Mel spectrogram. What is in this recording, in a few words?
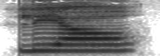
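"liao", first tone, pinyin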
